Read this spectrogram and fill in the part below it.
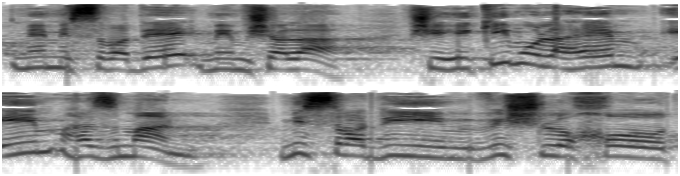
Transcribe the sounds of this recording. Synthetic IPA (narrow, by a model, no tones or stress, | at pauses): t̪mimisɾad̪ememʃala | ʃehikimulaɦemimɦazman | misɾad̪imveʃloχot̪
